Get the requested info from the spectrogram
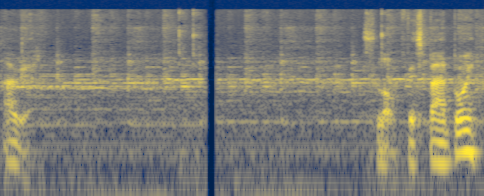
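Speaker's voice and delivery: normal talking voice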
